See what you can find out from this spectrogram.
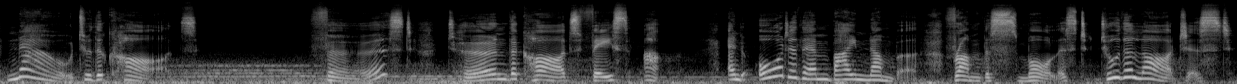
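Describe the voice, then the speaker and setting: An actress playing a haughty, scornful ghost medium who guards a haunted mansion, speaking in a theatrical, condescending monologue. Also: female voice, mid-range voice. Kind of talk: theatrical scripted monologue addressed to the listener.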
